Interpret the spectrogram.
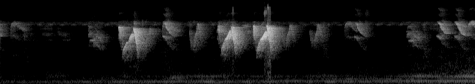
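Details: Bar-winged prinia singing at night: high, harsh, buzzy chirps in quick bursts of about three notes per second, with short pauses between phrases.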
